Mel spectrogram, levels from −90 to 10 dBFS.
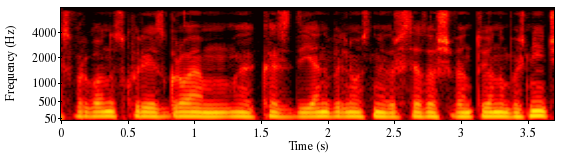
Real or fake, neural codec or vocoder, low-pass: real; none; 7.2 kHz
